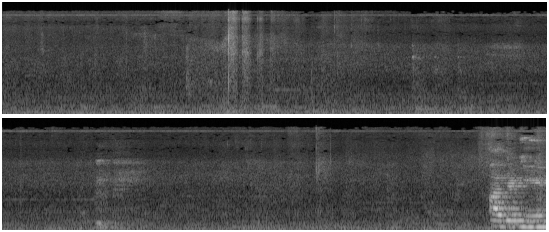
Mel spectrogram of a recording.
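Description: A man speaks through a loudspeaker in a large hall.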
